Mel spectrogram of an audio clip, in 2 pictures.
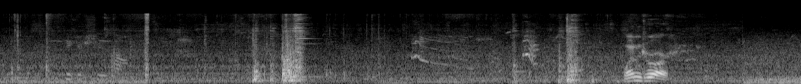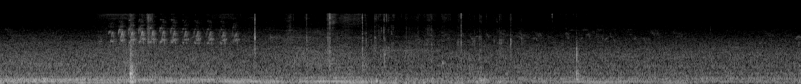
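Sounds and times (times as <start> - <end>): bird chirping trill: 9.0 - 10.8.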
